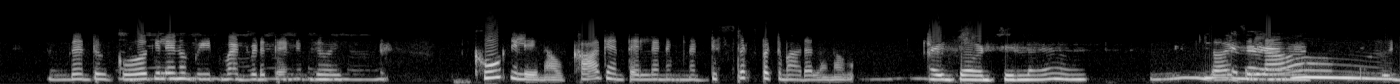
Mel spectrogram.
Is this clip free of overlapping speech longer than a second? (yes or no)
no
